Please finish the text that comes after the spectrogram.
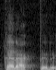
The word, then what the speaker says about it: carácter: encanta esta lista porque estas palabras son las únicas palabras del español que estando en plural van a cambiar el lugar de su sílaba tónica en singular carácter en plural caracteres en singular espécimen en plural especímenes en singular régimen en plural regímenes bien lo voy a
